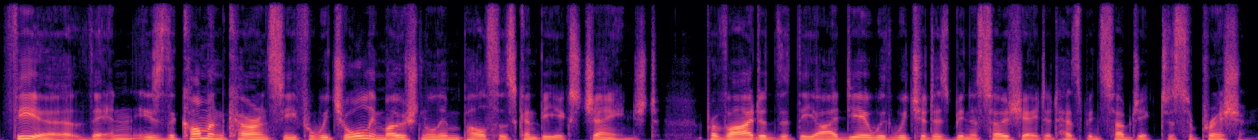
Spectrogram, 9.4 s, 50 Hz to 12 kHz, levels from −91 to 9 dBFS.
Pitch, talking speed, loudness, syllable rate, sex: 135 Hz, 185 wpm, -18 LUFS, 5.4 syllables/s, male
